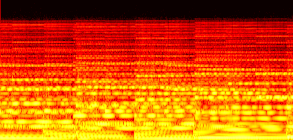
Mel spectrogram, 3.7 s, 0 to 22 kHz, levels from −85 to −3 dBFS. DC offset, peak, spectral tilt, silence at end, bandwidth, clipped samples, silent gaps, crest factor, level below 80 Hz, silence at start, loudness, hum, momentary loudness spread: under 0.1%; -2 dBFS; -5.5 dB/octave; 0 s; 12.5 kHz; under 0.1%; none; 12 dB; -22 dBFS; 0 s; -16 LUFS; none; 1 LU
